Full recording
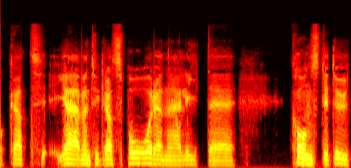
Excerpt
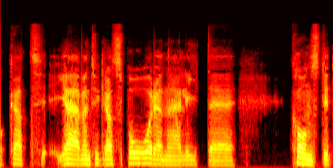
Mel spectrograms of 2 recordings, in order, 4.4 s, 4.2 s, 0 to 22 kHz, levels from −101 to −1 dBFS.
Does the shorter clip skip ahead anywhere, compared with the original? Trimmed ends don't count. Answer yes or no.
no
